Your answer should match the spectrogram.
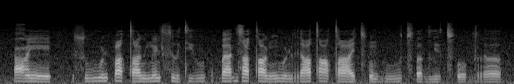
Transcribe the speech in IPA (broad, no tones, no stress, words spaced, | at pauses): ʕẽ | suːɳɓi tˤiɳmẽɳ sɯtʲu | ɓaɡ zʲʌtˤoɳŋuːɳ rɛtˤa tˤeːt͡sʼũ buːt͡sʼʌɡ lʲɯt͡sʼoɡrʌ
